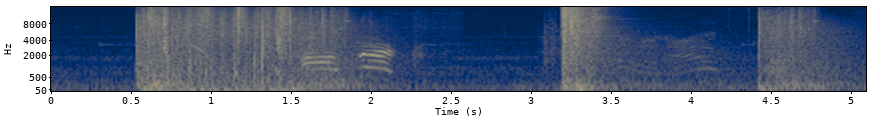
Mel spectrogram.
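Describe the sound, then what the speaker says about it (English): Bursts of gunfire in a Rainbow Six Siege match on the Kafe map, three loud broadband volleys a few seconds apart with a commentator talking over and between them. "Shots coming out."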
